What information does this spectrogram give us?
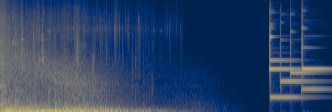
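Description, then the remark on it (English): A loud, booming explosion erupts and its deep rumble slowly fades away over several seconds, followed by a brief silence and then a bright, ringing chime. “Well, that could cause an explosion.”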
